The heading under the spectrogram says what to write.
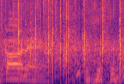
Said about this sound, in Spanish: Un aplauso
